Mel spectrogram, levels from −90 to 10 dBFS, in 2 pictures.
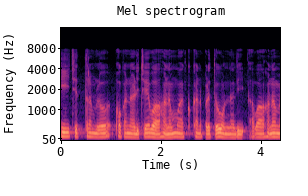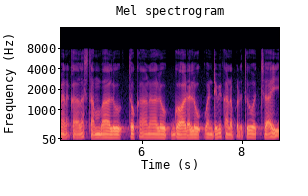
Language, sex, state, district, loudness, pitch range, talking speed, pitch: Telugu, male, Andhra Pradesh, Anantapur, -17 LUFS, 105-120 Hz, 125 wpm, 110 Hz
